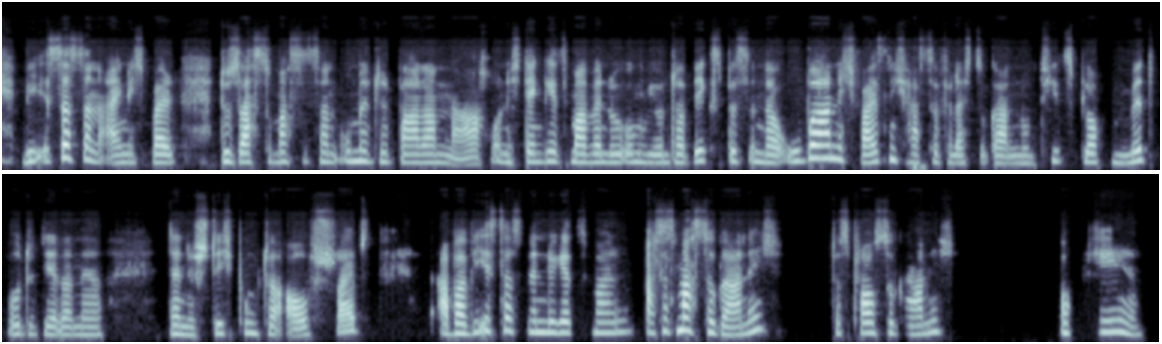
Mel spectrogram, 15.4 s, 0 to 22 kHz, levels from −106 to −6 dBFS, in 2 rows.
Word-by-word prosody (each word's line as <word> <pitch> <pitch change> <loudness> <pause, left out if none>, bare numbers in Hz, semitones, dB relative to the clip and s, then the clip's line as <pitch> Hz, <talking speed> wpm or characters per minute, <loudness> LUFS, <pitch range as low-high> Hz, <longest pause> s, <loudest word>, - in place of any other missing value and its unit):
Wie - - -2
ist - - -1
das 305 - +7
dann 265 -4 +2
eigentlich, 190 +1 -1
weil 195 0 +3 0.3
du 220 - 0
sagst, 210 +1 +4
du - - -9
machst 220 +1 -2
es 225 - -12
dann 215 -1 -4
unmittelbar 210 -4 -1
danach, 190 -4 -1
und 200 - -6
ich 190 - -4
denke 215 +1 +2
jetzt 220 -1 -3
mal, 200 -1 +5
wenn 200 0 -1
du 195 - -3
irgendwie 200 -2 -5
unterwegs 195 +5 -2
bist 230 -1 -4
in 210 - -5
der 185 - +1
U-Bahn, 295 +6 +7
ich 265 - -2
weiß 200 +7 +3
nicht, 260 -6 -2
hast 190 - -5
du 205 - -7
vielleicht 180 - -6
sogar 175 -1 -1
'n 175 - -9
Notizblock 205 +3 -4
mit, 215 +7 -1
wo 210 - -4
du 200 -1 -9
dir 190 -1 -2
dann 185 0 -4
'ne 185 0 -6 0.4
deine 200 -3 -1
Stichpunkte 220 +3 +1
aufschreibst? 170 +3 +1 0.4
Aber 225 -1 +5
wie 255 - -1
ist 290 - -2
das, 275 - -1
wenn 255 -1 0
du 245 - +1
jetzt 245 +1 0
mal 235 +2 -3
ach, - - +3
das 280 -1 -2
machst 295 -3 +6
du - - +2
gar 185 -2 +3
nicht? 285 +7 -5 0.3
Das - - -5
brauchst 235 0 +2
du - - -1
gar 200 +1 -2
nicht? 260 +1 -6 0.7
Okay. 255 -6 -2
210 Hz, 255 wpm, -25 LUFS, 195-240 Hz, 0.7 s, das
